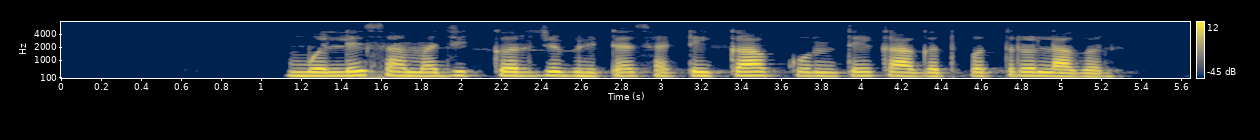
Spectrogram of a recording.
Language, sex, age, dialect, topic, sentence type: Marathi, female, 18-24, Varhadi, banking, question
